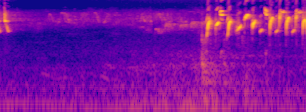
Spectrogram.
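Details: Wild European goldfinch singing, used to train young goldfinches: after a soft thin note and a quiet stretch, a sudden burst of quick, high, jingling twitters fills the last second.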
